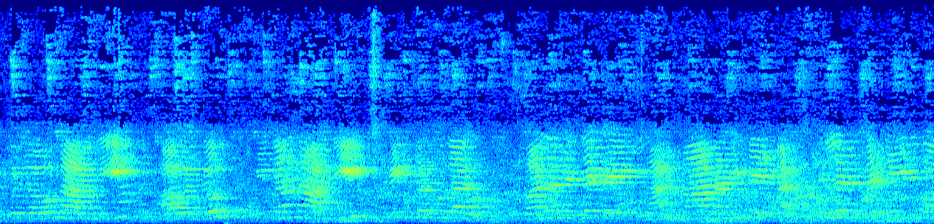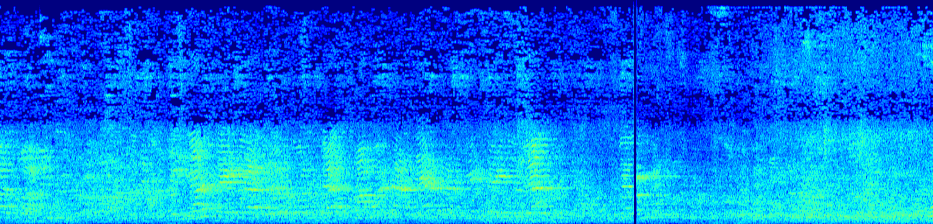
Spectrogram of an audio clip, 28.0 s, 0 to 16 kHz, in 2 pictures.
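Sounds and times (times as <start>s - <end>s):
boy reciting over loudspeaker: 0.0s - 23.8s.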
